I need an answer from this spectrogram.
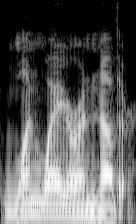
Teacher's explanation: the word or is often reduced and when that happens the vowel sound's going to change slightly instead of or it may sound more like er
